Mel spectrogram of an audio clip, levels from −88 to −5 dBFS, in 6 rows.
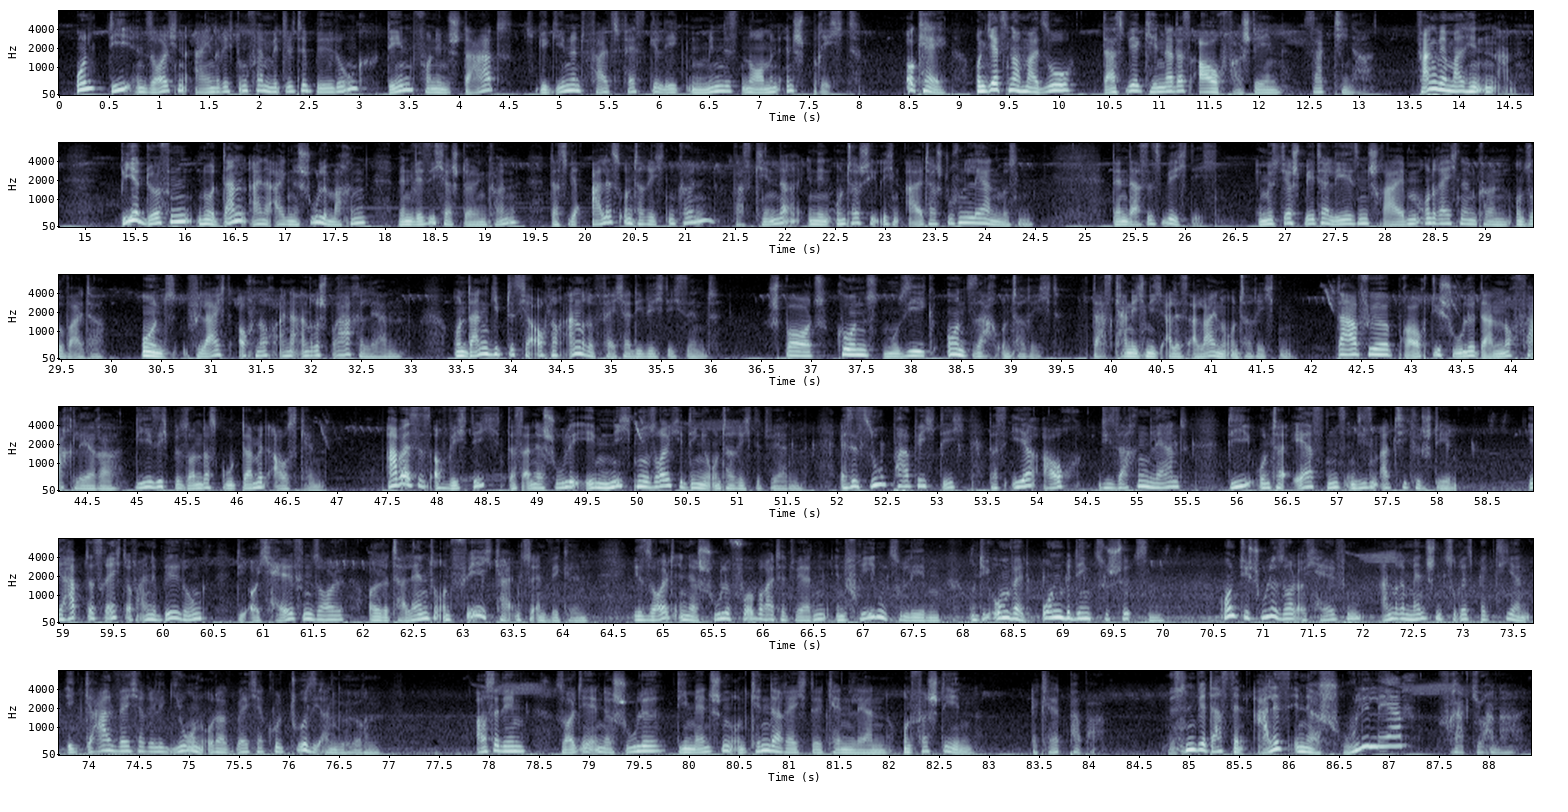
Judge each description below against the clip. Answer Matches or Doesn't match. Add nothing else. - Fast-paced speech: Doesn't match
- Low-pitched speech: Matches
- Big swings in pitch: Matches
